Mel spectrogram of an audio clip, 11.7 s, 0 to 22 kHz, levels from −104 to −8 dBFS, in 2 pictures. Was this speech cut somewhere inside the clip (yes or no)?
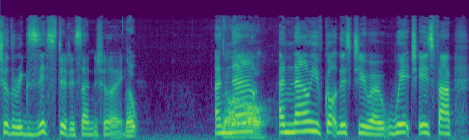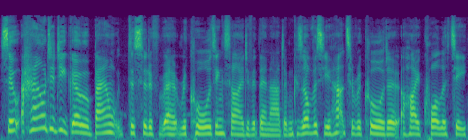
no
